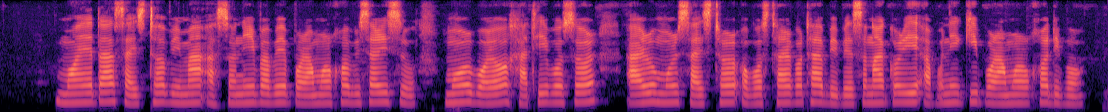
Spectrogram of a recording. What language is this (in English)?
Assamese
